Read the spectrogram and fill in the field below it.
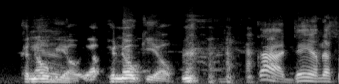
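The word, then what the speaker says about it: Cannobio: Canobio. Canobio.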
